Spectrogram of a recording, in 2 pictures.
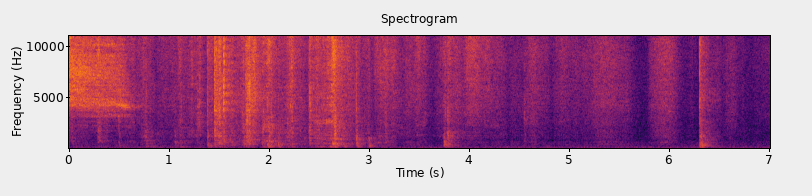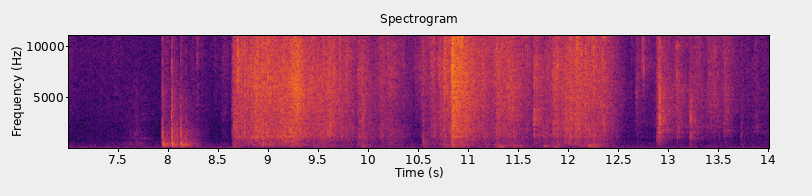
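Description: Packaging being handled: irregular bursts of plastic and paper rustling, with a few short knocks as a cardboard carton and a white product box are moved about.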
